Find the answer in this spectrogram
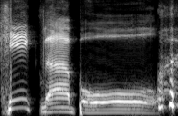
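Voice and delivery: put-on Australian giant voice. Describing an uncle who just watches football on tv: imitating an australian giant. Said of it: "massive Australian giant watching football".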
